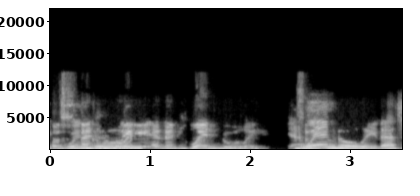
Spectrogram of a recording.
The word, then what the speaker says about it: Gwengoolie: Pronounce it for me. I know Svengoolie, but it's like Svengoolie and then Gwengoolie. Yeah. Gwengoolie, that's right.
